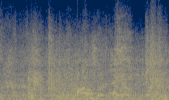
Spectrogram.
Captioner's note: coughing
